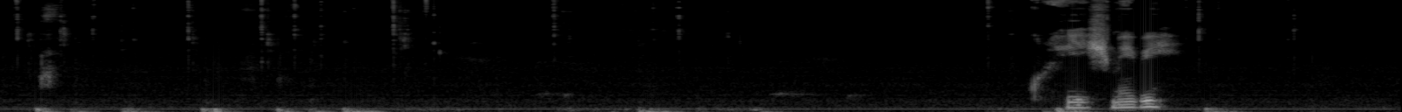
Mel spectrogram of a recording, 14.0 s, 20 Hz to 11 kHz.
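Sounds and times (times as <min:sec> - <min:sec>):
computer clicks and thuds: 0:00.0 - 0:04.5, 0:05.6 - 0:07.9, 0:11.9 - 0:13.0
low electrical hum: 0:00.0 - 0:14.0.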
